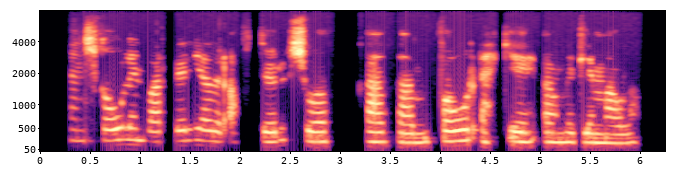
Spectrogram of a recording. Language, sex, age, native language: Icelandic, female, 20-29, Icelandic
